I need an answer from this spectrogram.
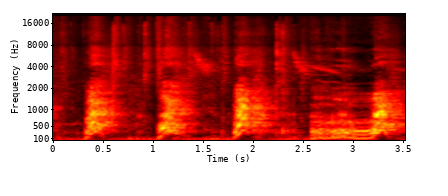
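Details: Domestic German Shepherd defending his area at the gate one morning, barking at another dog walking past the house: four loud, gruff barks roughly every 0.7 seconds, the last one longer and more ragged.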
